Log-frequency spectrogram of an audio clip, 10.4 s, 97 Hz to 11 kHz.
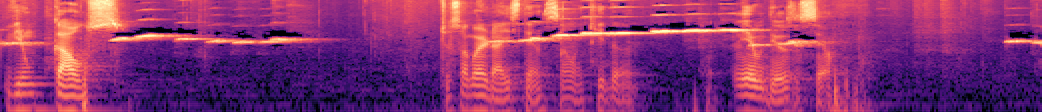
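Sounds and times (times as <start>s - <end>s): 
speech: 0.0s - 1.3s, 4.4s - 6.5s, 7.4s - 8.6s
pet bird screeching: 1.1s - 3.3s, 5.0s - 8.2s, 10.0s - 10.4s.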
